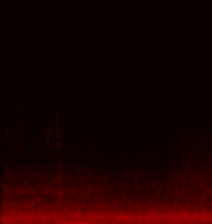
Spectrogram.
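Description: Sea water rushing and swirling around a rock, with white water churning past it: a steady, close, continuous broadband wash of surf with some wind noise and no distinct breaks.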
